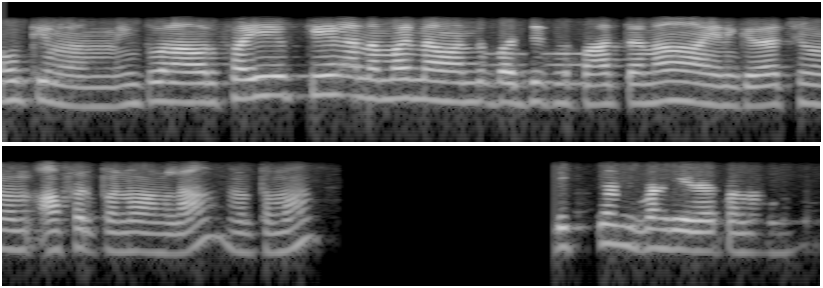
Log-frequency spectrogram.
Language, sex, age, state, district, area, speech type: Tamil, female, 30-45, Tamil Nadu, Chennai, urban, conversation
